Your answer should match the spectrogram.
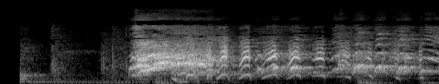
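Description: A person bursting into laughter about a second in: a rapid run of "ha-ha" pulses, about five a second, loud at first and easing off near the end.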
